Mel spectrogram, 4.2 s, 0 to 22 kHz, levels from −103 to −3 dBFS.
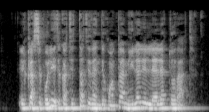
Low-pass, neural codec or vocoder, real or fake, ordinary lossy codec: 14.4 kHz; none; real; AAC, 96 kbps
